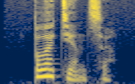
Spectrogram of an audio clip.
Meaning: towel
- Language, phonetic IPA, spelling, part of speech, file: Russian, [pəɫɐˈtʲent͡sə], полотенце, noun, Ru-полотенце.ogg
